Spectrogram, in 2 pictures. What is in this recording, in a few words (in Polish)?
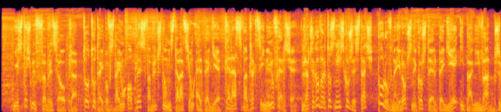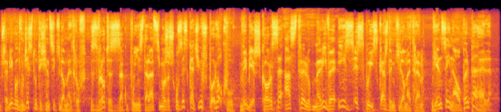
reklama; lpg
